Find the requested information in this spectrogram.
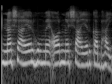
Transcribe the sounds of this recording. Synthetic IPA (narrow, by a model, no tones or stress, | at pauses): nɐʃaːjəɾɦumẽʔɔːɾnɐʃaːjəɾkabʱaːi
